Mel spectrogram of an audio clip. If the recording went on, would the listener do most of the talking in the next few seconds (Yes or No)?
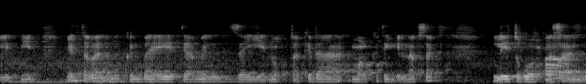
No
